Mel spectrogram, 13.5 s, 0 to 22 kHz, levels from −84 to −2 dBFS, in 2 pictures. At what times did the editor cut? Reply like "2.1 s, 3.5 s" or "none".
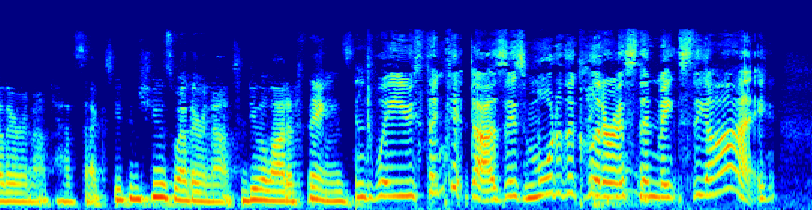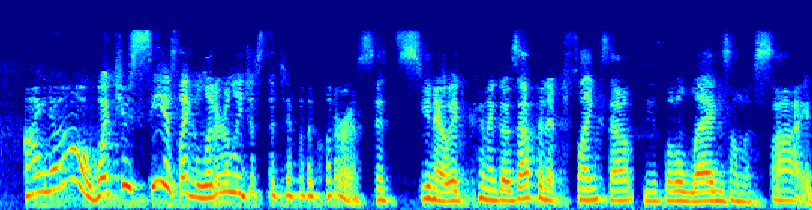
3.0 s, 12.0 s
